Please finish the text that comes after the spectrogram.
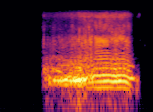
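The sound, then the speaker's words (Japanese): A voice makes a single sustained buzzing fart imitation, a low rumbling raspberry lasting a bit over a second, fairly loud and alone after a brief silence. “脳みそに fart は何でしょうかブー、ブー、おなら。”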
